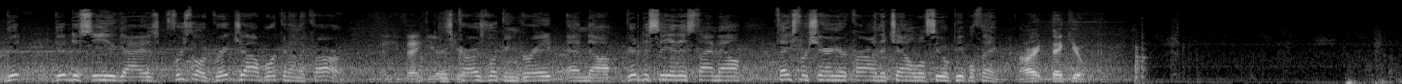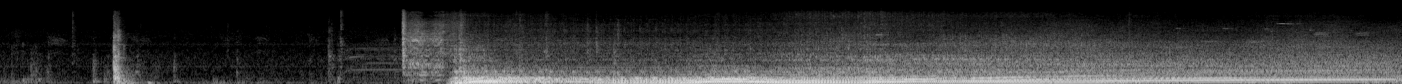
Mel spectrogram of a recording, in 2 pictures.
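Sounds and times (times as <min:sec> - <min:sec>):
car engine starting and revving: 0:18.0 - 0:28.0.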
